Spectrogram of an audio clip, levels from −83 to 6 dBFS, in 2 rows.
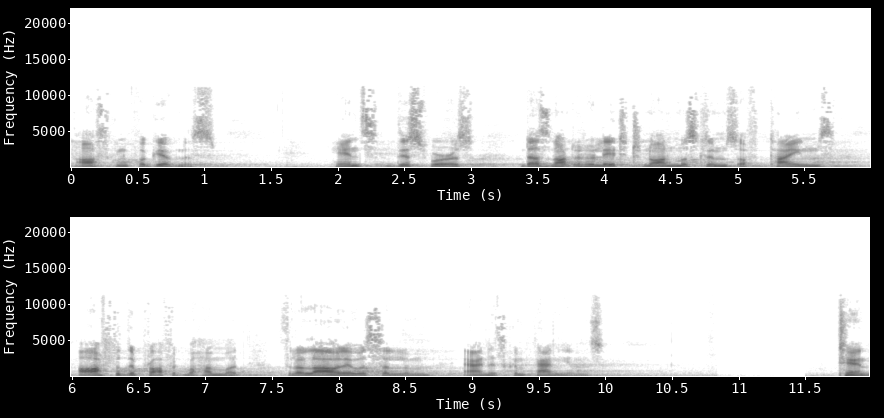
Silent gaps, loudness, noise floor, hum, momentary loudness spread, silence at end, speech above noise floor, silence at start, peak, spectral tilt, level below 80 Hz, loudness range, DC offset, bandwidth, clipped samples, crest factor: none; -36 LUFS; -83 dBFS; none; 14 LU; 0 s; 47 dB; 0 s; -14 dBFS; -5 dB/octave; -60 dBFS; 5 LU; under 0.1%; 11.5 kHz; under 0.1%; 22 dB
